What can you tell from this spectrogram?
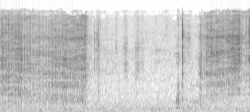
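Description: Rotary cutter blade rolling through canvas along a ruler on a cutting mat: a scratchy cutting pass lasting about a second and a half, then a second, shorter pass near the end that opens with a click.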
